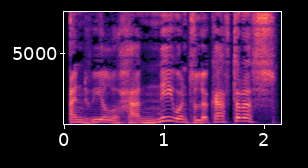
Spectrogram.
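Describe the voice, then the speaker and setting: Storybook clan chief, tiny and rowdy: high Scottish voice, swooping, pleading, anxiously respectful. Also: male voice, expressive, normal speed, fairly bright tone, no echo, studio quality. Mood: wailing dread. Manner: exclamatory, pleading, dialect-heavy. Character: small rowdy blue clan leader, anxious and deferential.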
